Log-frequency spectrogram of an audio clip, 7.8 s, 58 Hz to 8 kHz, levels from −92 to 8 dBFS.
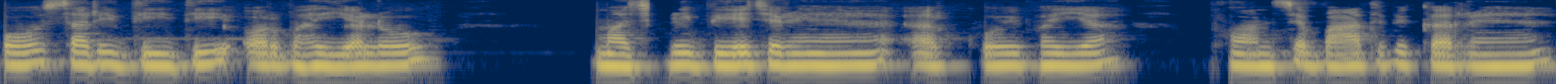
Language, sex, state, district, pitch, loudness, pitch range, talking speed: Hindi, female, Jharkhand, Sahebganj, 175 Hz, -19 LUFS, 175-185 Hz, 155 wpm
